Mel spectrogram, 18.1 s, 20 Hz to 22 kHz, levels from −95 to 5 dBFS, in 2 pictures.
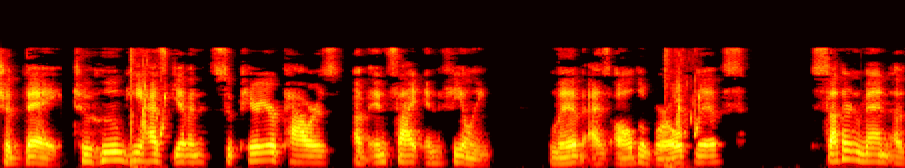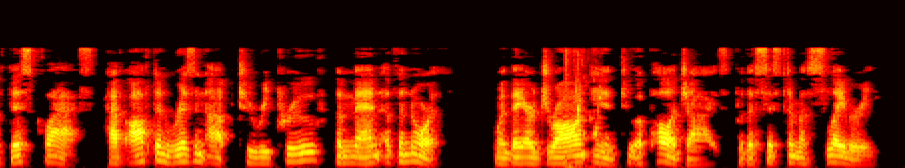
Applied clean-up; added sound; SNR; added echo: classical method Wiener filter.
